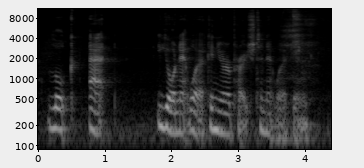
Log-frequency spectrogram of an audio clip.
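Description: A woman speaks at a fairly slow pace with fairly even intonation. Her fairly low voice sounds somewhat breathy. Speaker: podcast host. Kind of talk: interview.

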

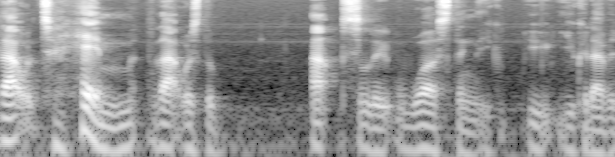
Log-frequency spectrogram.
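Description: The voice is somewhat breathy at a moderate pace. The recording is very clean with a silent background. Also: man. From Lincolnshire coast, England. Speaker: music industry manager. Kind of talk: casual interview.

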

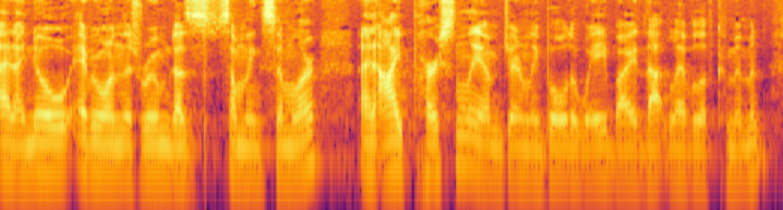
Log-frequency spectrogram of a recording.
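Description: A man with a Scottish accent, a very fast pace and flat, monotone intonation, in audible room echo. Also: medium pitch for a man. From Scotland. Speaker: former professional squash champion and academy director. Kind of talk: live panel discussion. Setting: stage with live audience.

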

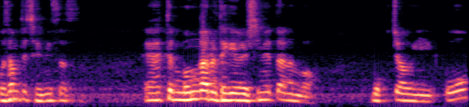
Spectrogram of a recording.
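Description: An ordinary speaking voice, fairly even in intonation, at a fairly quick pace. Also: man. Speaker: podcast co-host. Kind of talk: casual chat.

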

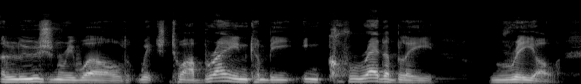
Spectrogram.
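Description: This man speaks with an English accent, fairly slowly, at a medium pitch. His intonation is lively. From England. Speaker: body language expert. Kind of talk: interview.

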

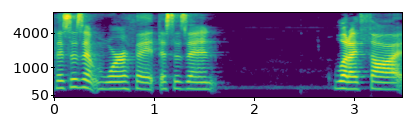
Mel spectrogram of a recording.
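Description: At a slow pace, a woman speaks in a clear, smooth and fairly bright tone with little pitch movement. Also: medium pitch for a woman.

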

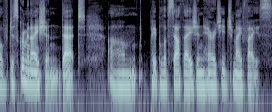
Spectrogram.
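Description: In a very clean recording with a silent background, a woman speaks fairly slowly with an Australian accent. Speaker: podcast host. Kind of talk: interview conversation.

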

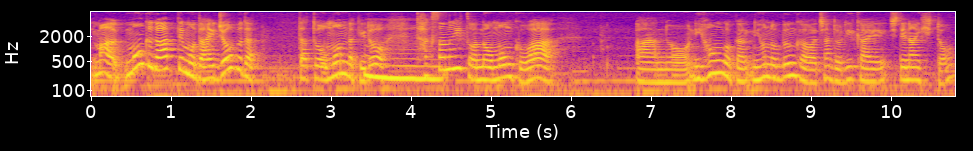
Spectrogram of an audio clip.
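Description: Speaking with an English accent, a woman uses lively intonation at a medium pitch and a fairly slow pace, with audible room echo. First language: English (speaking Japanese). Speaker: podcast co-host. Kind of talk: casual chat. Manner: halting.

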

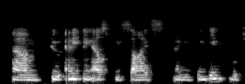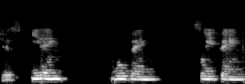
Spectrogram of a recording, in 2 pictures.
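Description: A man speaks with a German accent. His pace is very slow. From Germany. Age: 20s. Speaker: college drop-out content creator. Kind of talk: casual interview.

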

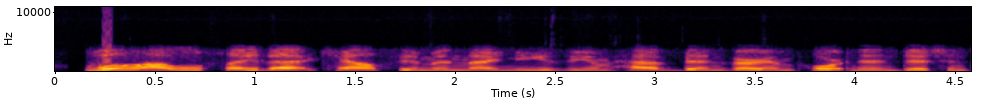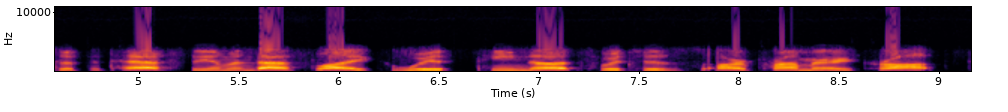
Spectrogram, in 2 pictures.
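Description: Lively intonation marks this man's ordinary speaking voice with an American accent, pitched at medium height and moving at a moderate pace with hardly any pauses. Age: young. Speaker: farmer. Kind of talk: interview.

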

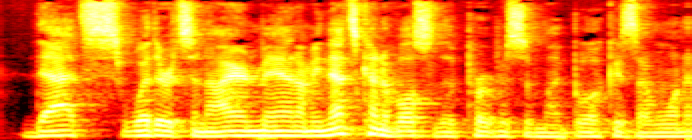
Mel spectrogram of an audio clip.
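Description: A man speaks in a monotone, flat intonation with a somewhat breathy sound. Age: 50s. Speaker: mountain bike racer. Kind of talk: interview. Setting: in a home.

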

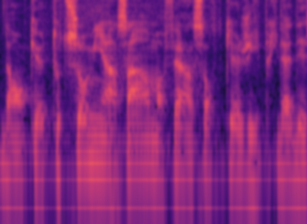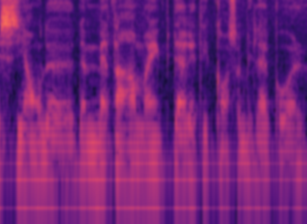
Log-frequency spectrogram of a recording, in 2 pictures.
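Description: A man's fairly low, monotone voice with vocal fry and flat intonation, at a moderate pace with hardly any pauses. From Quebec City. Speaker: military veteran. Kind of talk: testimony. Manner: halting.

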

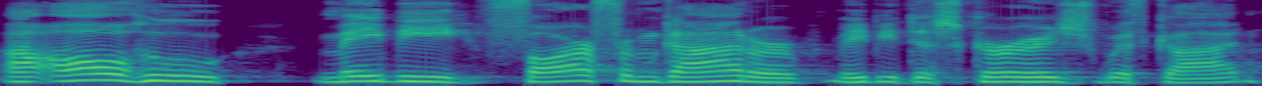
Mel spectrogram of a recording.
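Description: Speaking very slowly, a man uses a high pitch. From Texas. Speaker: pastor. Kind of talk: sermon. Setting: church.

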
